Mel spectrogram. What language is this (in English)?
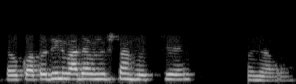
Bangla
